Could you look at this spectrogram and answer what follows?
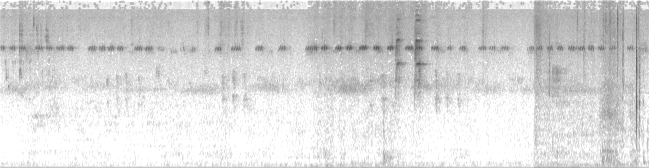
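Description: Faint cricket chirping: short, even high pulses about three a second. Soft handling rustles come in the middle, and a sharp click is heard near the end.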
